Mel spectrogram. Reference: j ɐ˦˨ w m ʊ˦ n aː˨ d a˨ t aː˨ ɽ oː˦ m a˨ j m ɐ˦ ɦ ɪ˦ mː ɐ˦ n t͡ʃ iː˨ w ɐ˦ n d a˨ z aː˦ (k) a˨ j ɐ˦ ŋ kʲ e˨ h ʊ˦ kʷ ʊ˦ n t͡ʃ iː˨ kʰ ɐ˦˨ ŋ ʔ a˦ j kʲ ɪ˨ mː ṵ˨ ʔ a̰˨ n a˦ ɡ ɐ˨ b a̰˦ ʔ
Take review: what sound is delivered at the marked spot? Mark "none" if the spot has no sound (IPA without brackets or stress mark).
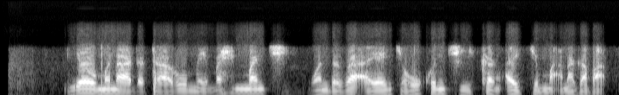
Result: ʔ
